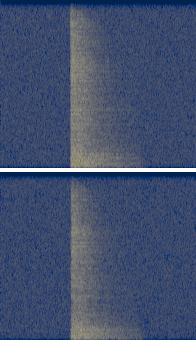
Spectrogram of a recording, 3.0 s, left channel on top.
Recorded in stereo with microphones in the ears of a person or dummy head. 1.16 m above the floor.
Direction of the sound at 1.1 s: 50° left (ahead or behind).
